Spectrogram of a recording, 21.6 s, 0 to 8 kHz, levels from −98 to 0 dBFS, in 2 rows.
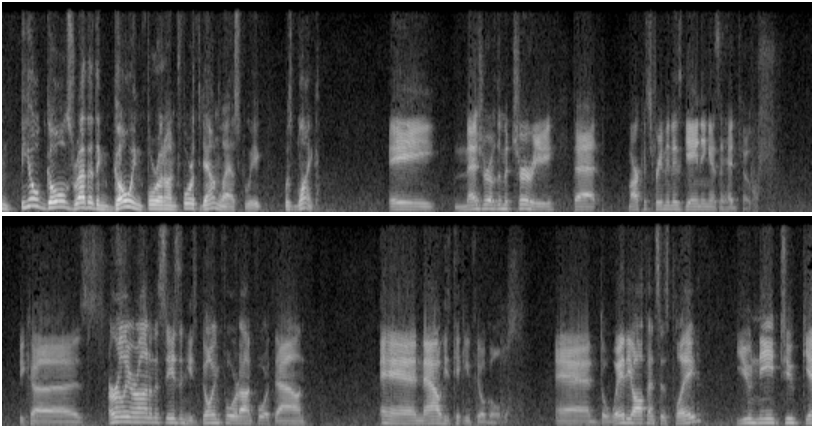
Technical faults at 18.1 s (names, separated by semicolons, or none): sound chopped by the voice detector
